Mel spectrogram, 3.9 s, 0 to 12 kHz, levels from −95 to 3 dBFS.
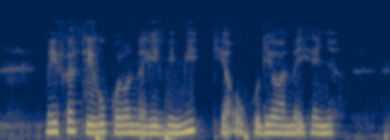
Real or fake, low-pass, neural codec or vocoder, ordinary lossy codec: fake; 7.2 kHz; codec, 16 kHz, 2 kbps, FunCodec, trained on Chinese and English, 25 frames a second; none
